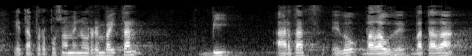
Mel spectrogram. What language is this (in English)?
Basque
